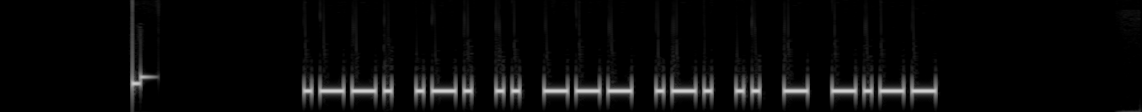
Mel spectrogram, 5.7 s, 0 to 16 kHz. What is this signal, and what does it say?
Morse code, heard as a keyed tone, about 30 wpm, 700 Hz. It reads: PRIORITY
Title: Sentences from Top 1600 Words - New Word Drill - 30wpm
